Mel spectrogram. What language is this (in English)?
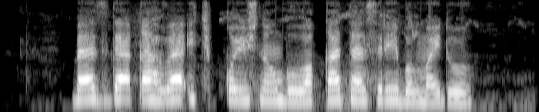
Uyghur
